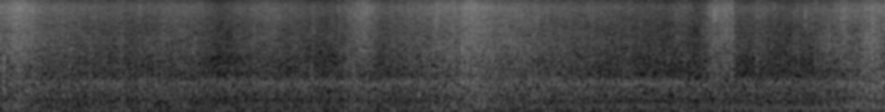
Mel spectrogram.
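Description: Dry, dead cucumber vines and leaves rustling and crackling as they are pulled by hand from a wire trellis, with irregular short crackles.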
